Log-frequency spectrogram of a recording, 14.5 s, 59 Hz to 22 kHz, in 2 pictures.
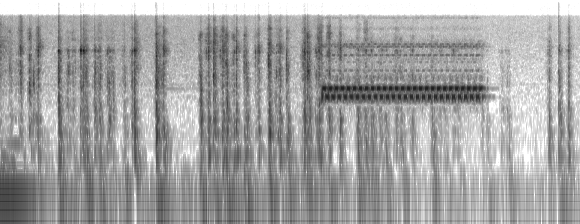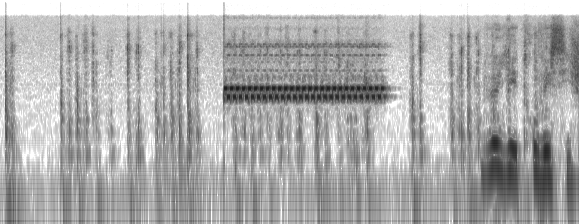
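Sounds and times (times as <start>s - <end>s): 
clattering keyboard typing: 0.1s - 13.4s
telephone on office reception switchboard ringing: 4.0s - 6.2s, 10.1s - 12.2s
speech: 13.8s - 14.4s.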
